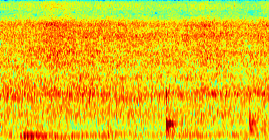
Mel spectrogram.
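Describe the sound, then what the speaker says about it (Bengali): Country chicken meat sautéing in a pan, a loud steady broadband sizzle filling the whole moment up close, with a couple of faint stirring touches and no talk. "বেশ অনেকটা সময় ধরে মাংসটা এইভাবে কষিয়ে নিয়েছে"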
